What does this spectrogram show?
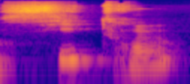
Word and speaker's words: citron: Le C dans citron se prononce S.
